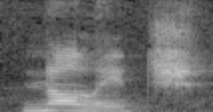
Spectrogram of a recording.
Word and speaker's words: knowledge: you know this one a k is not pronounced when it comes before an n like knife no no knock not knowledge the letter l can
